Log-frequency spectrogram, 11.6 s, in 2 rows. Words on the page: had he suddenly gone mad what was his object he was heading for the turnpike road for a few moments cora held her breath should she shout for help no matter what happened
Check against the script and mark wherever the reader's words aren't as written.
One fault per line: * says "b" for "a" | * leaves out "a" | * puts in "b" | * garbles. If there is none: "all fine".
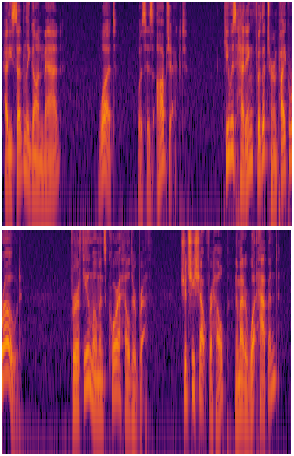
all fine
